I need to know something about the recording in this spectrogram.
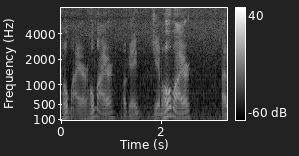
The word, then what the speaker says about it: Homeyer: Pronounced Homeyer.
